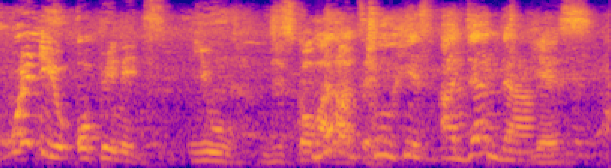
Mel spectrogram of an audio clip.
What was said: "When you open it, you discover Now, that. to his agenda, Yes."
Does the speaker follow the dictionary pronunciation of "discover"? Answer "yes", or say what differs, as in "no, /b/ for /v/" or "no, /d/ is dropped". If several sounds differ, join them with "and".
no, /w/ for /v/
